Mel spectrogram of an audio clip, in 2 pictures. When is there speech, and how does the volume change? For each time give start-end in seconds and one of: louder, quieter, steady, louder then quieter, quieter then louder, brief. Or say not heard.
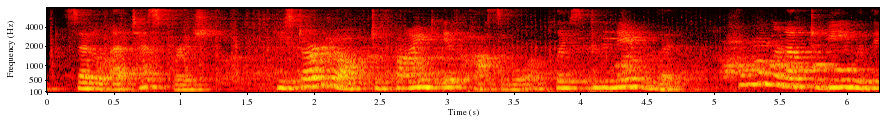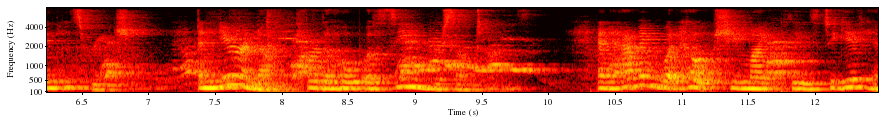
0.0-12.4 steady.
